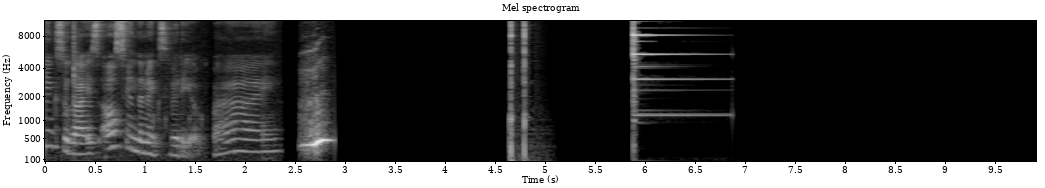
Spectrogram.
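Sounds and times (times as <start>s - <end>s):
bell-like ding: 5.9s - 6.9s.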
